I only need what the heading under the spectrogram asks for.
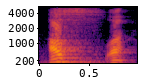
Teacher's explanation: هذا مو صواب يا اخوان، هذا صوت زائد. اعمال الشفتين في حرف الصاد زما الى الامام وضما للشفتين الى الامام يؤثر على الصوت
